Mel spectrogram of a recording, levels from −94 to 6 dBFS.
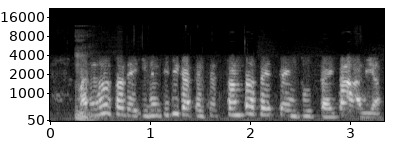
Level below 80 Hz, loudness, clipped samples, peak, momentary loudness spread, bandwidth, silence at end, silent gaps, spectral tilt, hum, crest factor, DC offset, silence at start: -54 dBFS; -19 LUFS; under 0.1%; -2 dBFS; 10 LU; 7.2 kHz; 0.05 s; none; -8 dB/octave; none; 18 dB; under 0.1%; 0.25 s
